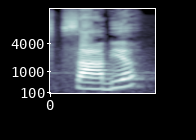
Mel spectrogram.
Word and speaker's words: sábia: Por exemplo, sábia é acentuado, paroxítono terminado de tom crescente.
